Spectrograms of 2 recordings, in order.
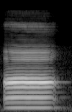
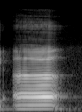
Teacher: मुंह और नासिका दोनों से वायु आएगी। तो आ और केवल मुंह से आएगी। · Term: अनुनासिक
